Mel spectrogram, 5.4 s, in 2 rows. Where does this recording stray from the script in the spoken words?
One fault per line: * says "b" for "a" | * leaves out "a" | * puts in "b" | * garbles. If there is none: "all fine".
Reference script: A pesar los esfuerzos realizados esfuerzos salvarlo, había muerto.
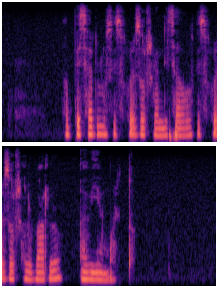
all fine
